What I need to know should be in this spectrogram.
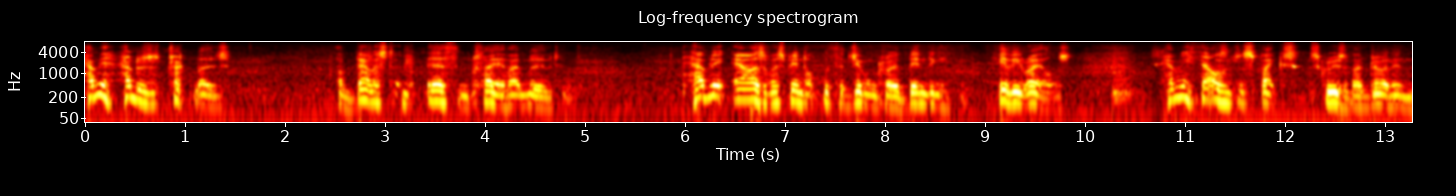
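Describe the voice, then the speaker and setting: Noticeable background noise sits behind a man with a New Zealand accent and a fairly high pitch. He moves at a moderate pace with very wide pitch swings and long, frequent pauses. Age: 70s. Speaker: potter and railway builder. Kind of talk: documentary interview.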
